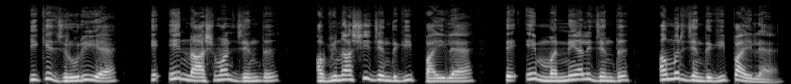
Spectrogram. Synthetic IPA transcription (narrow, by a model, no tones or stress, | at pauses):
kiːkezəɾuːɾiːɛː | keʔeːnaːʃmaːnzɪ̃nd̪ | ɐbʱɪnaːʃiːzɪ̃nd̪əɡiːpaːiːlɛː | t̪eːʔeːmənːeaːliːzɪ̃nd̪ | əməɾzɪ̃nd̪əɡiːpaːiːlɛ̰ː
